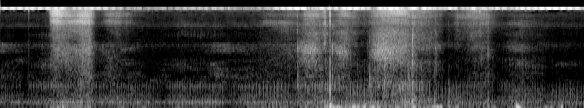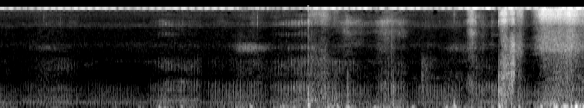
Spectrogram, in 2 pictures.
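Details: Domestic cat purring: a steady low rumble that swells and fades, broken by scattered sharp clicks and rustling bursts.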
